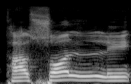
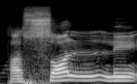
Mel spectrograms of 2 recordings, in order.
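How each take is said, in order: Both takes have the same delivery.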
